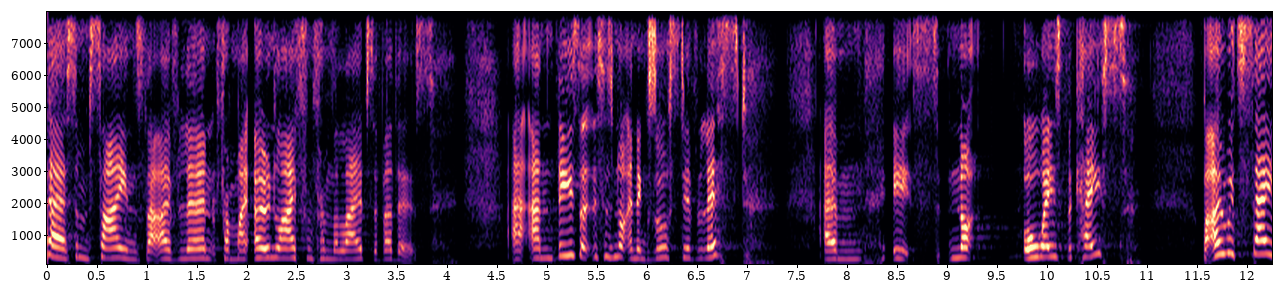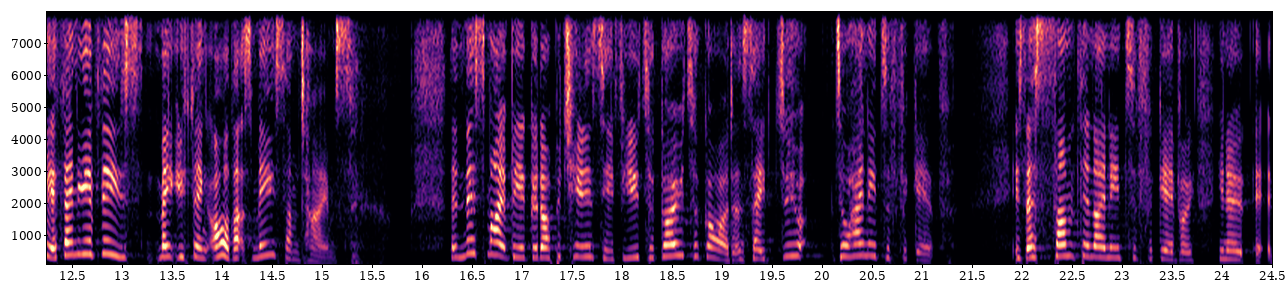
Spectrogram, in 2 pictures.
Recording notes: Recorded Live at Life Church Lancashire on Sunday 21st January 2024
